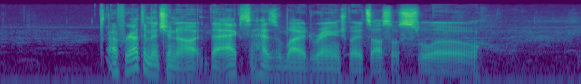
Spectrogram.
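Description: A man's voice speaks through a crackling radio.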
